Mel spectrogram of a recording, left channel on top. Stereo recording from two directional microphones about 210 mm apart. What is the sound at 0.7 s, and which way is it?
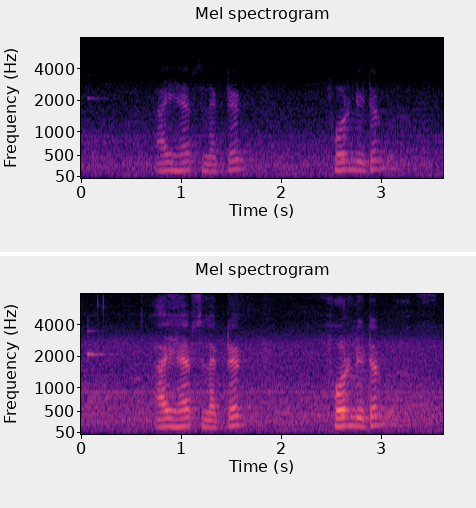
Speech, 25° right (ahead or behind).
